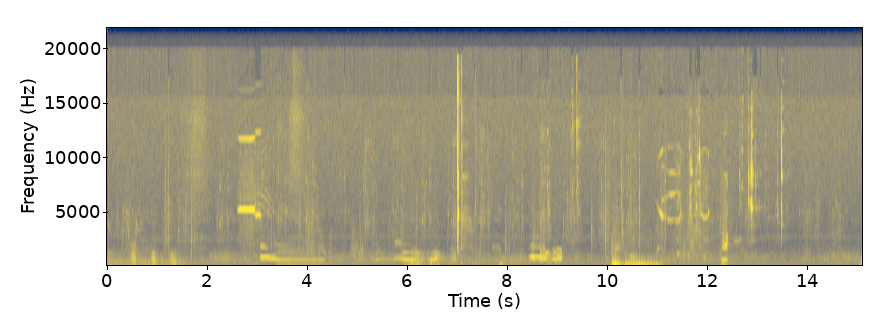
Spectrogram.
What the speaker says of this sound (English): the poor hound swallowed darkspawn blood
